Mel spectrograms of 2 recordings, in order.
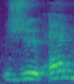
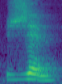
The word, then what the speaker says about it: j'aime: nous avons une liaison on dit pas jeaime mais j'aime donc ça sera différent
